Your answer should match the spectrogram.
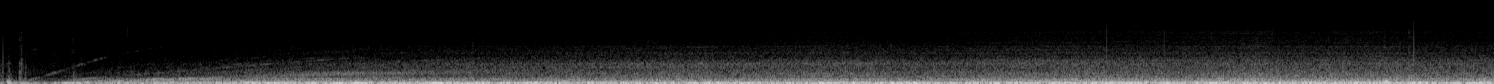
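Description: Interior sound of a 2016 Nissan LEAF electric car accelerating hard from standstill to about 120 km/h. The electric drive motor's whine rises in pitch over the first few seconds, under a loud low rumble of road and wind noise that builds and then holds steady.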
